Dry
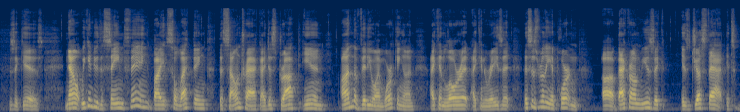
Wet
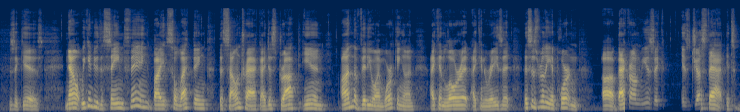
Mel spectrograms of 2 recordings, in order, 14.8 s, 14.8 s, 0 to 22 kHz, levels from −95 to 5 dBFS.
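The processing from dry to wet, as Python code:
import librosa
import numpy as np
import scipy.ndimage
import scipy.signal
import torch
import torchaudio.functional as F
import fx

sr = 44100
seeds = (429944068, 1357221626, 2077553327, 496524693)

y = fx.highpass(x, sr, hz=890.0, slope=12, at=(12.48, 14.01))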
